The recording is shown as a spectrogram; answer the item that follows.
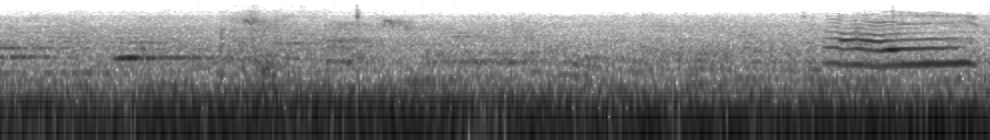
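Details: Stray cat being fed on the street: a drawn-out harmonic meow near the end, rising then falling, after fainter earlier mews, over steady low rumbling background noise.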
